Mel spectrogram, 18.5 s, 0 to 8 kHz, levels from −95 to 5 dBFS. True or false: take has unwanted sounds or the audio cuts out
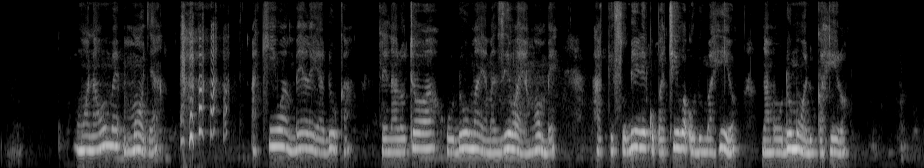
true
